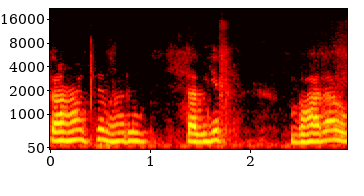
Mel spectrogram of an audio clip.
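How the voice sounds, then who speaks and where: This woman has a high pitch and a dark, mellow tone. She speaks at a very slow pace in a monotone, flat intonation. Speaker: comedy video creator. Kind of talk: casual chat. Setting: livestream.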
